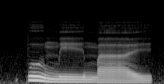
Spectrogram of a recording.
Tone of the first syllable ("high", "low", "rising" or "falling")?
falling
